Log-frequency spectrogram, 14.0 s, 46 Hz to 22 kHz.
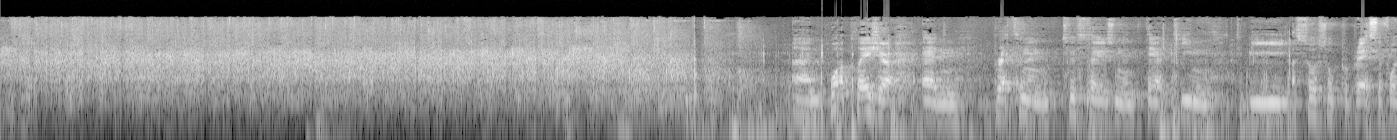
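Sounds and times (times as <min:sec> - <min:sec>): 
large audience applauding a speaker: 0:00.0 - 0:07.6
speech: 0:08.0 - 0:13.9.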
